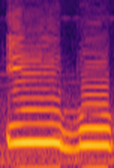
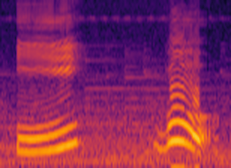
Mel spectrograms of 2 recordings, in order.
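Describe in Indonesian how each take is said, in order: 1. Kedua suku kata itu menyatu menjadi satu kata. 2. Kedua suku kata itu diucapkan terpisah. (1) "Bila dah rapat, bunyi dia macam mana?" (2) "I pergi dekat bu"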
